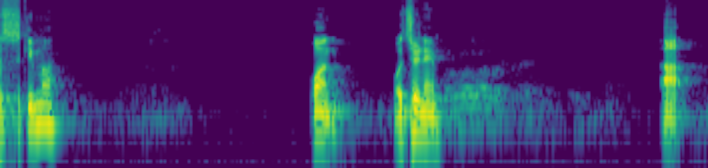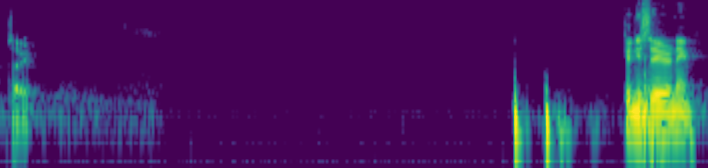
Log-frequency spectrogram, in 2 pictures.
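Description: A young man speaks calmly through a microphone, explaining with pauses.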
